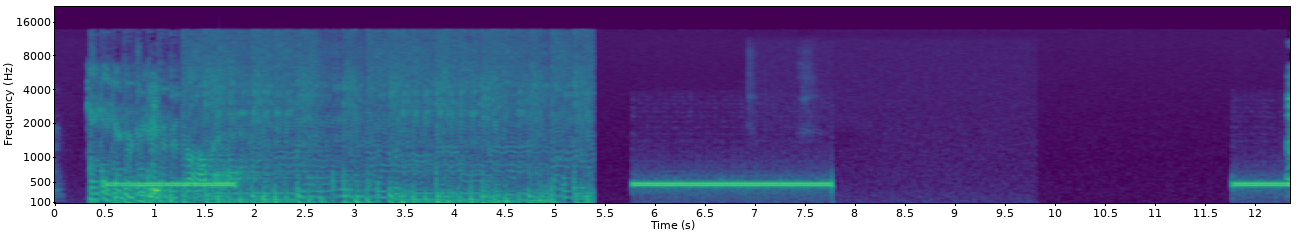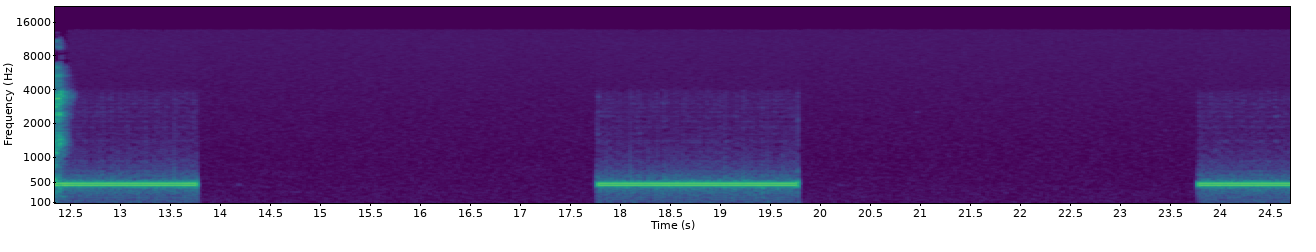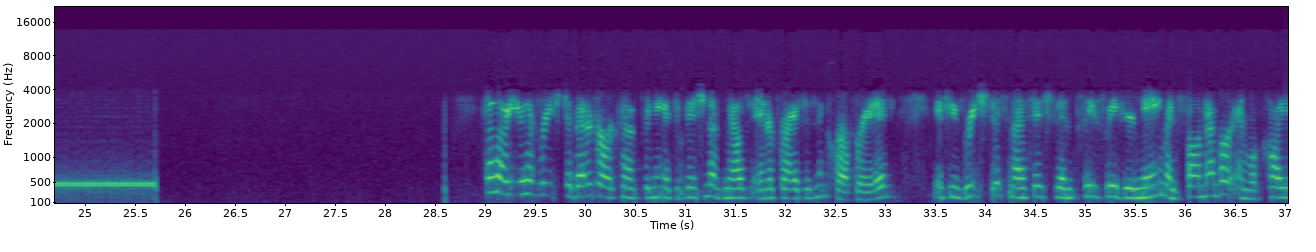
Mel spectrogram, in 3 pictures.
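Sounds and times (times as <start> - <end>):
hissing static: 0.0 - 5.5, 28.6 - 37.0
speech: 0.1 - 1.0, 29.2 - 37.0
telephone ringback tone while calling a company line: 5.8 - 7.8, 11.8 - 13.8, 17.8 - 19.8, 23.8 - 25.8.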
